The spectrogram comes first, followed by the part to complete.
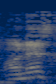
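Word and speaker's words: honest: ऑनेस्ट में क्या है? एच जो है सो साइलेंट है, लेकिन क्या है वहाँ पे ओ आता है। तो ओ क्या है? वो है वॉवेल है, लेकिन इसका साउंड क्या रहा है? ऑनेस्ट।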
